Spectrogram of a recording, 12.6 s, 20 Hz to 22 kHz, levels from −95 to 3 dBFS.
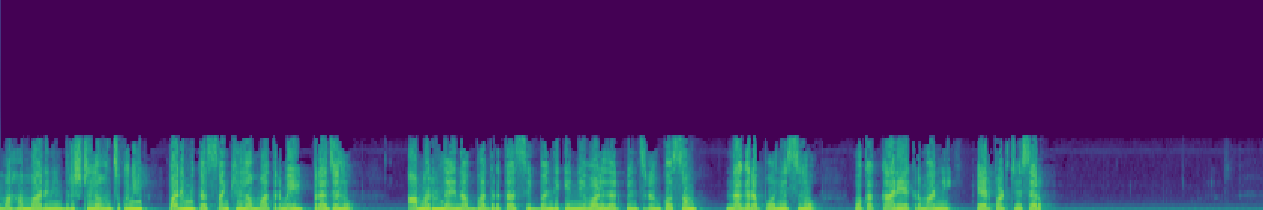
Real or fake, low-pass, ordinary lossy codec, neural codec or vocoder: real; none; none; none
